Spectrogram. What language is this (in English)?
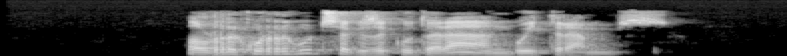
Catalan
